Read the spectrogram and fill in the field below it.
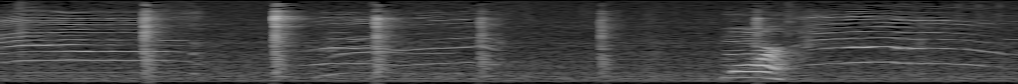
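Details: House cats singing for their supper: several drawn-out harmonic meows, one rising then falling, with sharp clicks and knocks between them and a woman coaxing them to talk.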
